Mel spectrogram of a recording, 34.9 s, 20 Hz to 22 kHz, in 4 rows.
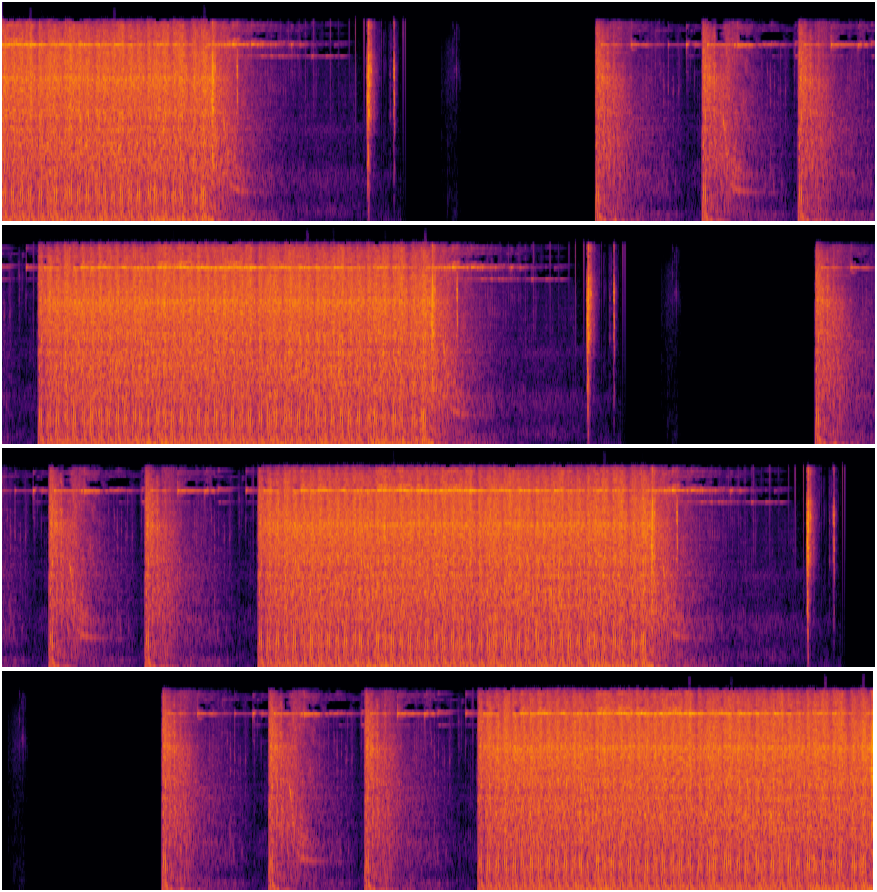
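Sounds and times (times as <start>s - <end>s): submachine gun full-auto burst: 0.0s - 2.4s, 9.1s - 13.2s, 20.0s - 24.2s, 31.0s - 34.9s
submachine gun shots: 31.0s - 34.9s.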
